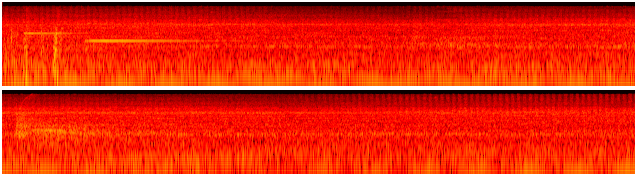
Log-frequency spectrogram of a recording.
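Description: Steady mechanical hum and whir of motorized moving-head stage lights and the light-show gear around them, with a few clicks in the first half second and a brief swell about six and a half seconds in.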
